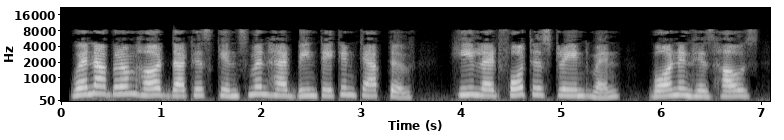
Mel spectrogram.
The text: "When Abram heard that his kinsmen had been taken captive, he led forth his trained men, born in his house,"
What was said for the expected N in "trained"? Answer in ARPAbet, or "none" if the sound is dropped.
N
